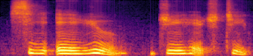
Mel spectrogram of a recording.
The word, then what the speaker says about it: caught: so words are not pronounced the way they spell that doesn't happen most of the time yeah so if you have caught c a u g HT CAU CAU is is not a long vowel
